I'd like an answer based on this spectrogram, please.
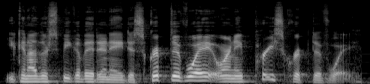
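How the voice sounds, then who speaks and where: A man delivering a deadpan, mock-serious satirical monologue as a vlogger. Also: medium pitch, fairly quick, creaky.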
